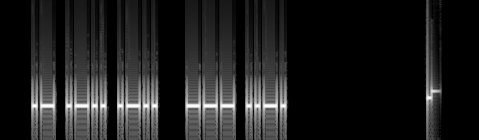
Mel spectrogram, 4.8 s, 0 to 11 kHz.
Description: Morse code, heard as a keyed tone, about 28 wpm, 700 Hz. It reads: ALL OF
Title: Sets of 2 Words 28wpm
